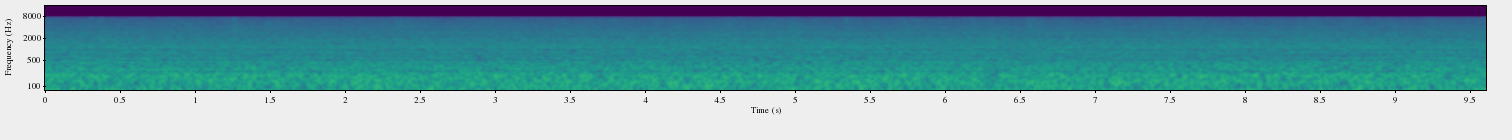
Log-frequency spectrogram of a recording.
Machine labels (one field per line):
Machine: fan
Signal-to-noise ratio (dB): 0 dB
